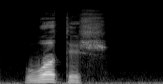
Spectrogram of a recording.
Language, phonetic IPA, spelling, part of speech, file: Polish, [ˈwɔtɨʃ], Łotysz, noun, Pl-Łotysz.ogg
